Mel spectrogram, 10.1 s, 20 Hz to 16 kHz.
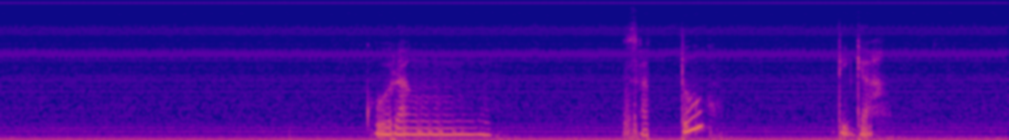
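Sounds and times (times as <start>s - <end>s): low electrical hum: 0.0s - 10.0s
person murmuring and whispering: 3.8s - 5.0s.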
